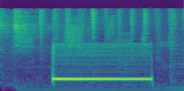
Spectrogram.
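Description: A single loud ringback tone of an outgoing phone call, one steady electronic beep lasting about a second, with faint background noise before and after.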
